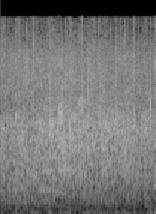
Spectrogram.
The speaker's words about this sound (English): No. Don't clap for me.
